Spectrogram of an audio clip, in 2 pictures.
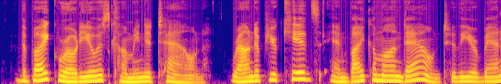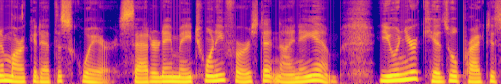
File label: bike rodeo spot fm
